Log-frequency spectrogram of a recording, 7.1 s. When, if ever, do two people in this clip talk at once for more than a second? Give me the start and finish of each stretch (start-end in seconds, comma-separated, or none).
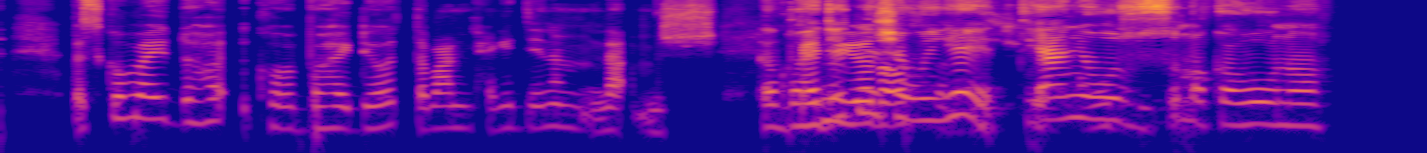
3.8-5.8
